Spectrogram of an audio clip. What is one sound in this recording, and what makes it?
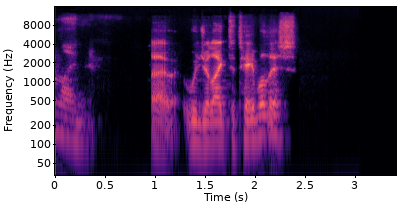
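An older man speaks with feeling over an online call.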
